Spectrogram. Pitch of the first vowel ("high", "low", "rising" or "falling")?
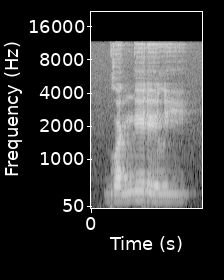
low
